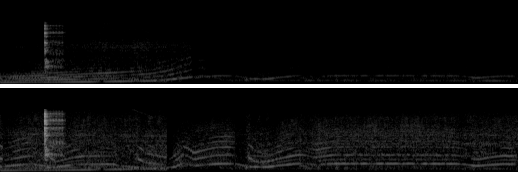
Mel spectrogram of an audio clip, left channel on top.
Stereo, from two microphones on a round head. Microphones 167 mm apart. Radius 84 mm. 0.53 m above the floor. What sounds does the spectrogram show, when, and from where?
0.4 s sawing: 45° right (ahead or behind)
